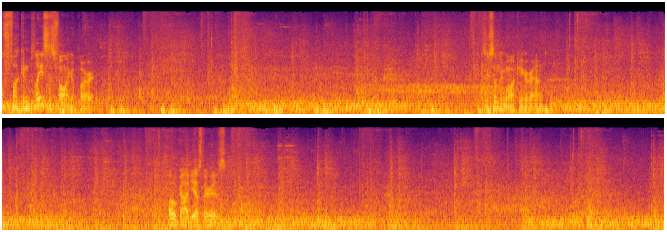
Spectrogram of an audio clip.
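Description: Machinery hums low and steadily in a large echoing space.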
